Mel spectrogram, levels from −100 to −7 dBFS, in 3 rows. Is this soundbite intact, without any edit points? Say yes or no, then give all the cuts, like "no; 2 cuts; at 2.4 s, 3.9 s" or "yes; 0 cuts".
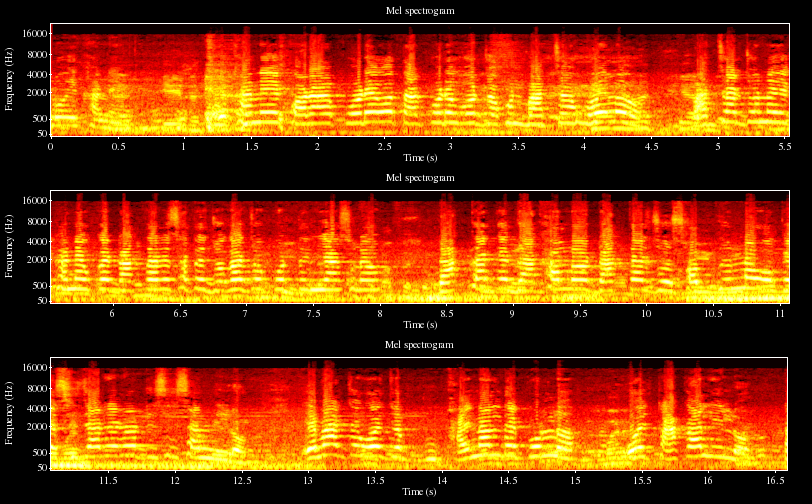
yes; 0 cuts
